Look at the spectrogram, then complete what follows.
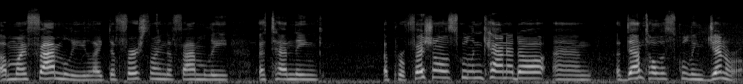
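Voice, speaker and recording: A woman with a non-native accent speaks at a high pitch. Her pace is fairly quick, with ordinary pitch variation. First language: not English. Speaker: dental student and admissions mentor. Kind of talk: casual interview.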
